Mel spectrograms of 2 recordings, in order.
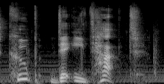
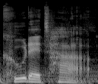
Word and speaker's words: coup d'état: You might have read that as coup d'état, but it's pronounced coup d'état.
